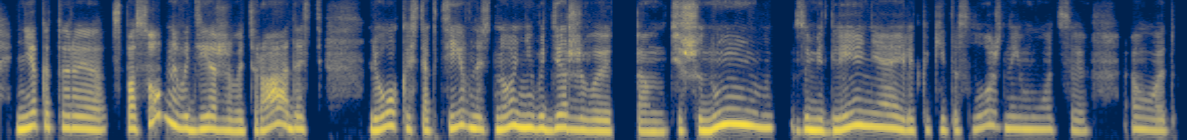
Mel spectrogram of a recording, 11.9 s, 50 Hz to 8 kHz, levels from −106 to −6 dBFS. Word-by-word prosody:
некоторые 225 -3 0
способны 300 - -1
выдерживать 195 -3 0
радость, 220 +2 -2 0.5
лёгкость, 220 0 -1
активность, 225 +2 -1
но 220 +6 +3
не 235 -1 +7
выдерживают, 200 -4 -1 0.2
там, 175 -1 -6
тишину, 235 +7 +4 0.2
замедление 220 +5 +2
или 190 -1 -3
какие-то 190 -1 -11
сложные 220 +2 -8
эмоции. 205 -3 -8 0.4
Э, 215 - -8
вот. 190 -3 -9
210 Hz, 90 wpm, -21 LUFS, 195-235 Hz, 0.5 s, не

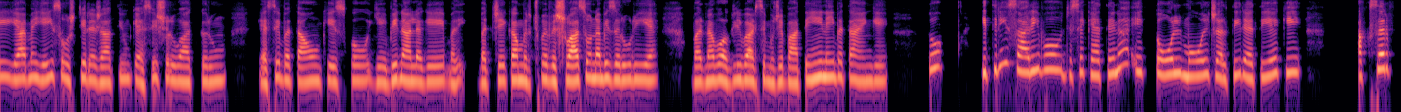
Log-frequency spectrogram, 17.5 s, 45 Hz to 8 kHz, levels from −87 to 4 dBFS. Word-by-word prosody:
या 210 +1 +3
मैं 225 +1 -1
यही 210 +2 0
सोचती 220 -1 -2
रह 200 -1 -1
जाती 180 +2 -2
हूँ 210 0 -3
कैसे 195 +3 -2
शुरुआत 190 -4 0
करूँ, 190 +1 -2 0.4
कैसे 225 +7 -2
बताऊँ 195 -1 0
कि 190 -2 -2
इसको 195 +3 -4
ये 185 -2 -3
भी 195 +4 +1
ना 195 -2 +4
लगे? 185 0 0
भई 175 +1 -5 0.2
बच्चे 180 +3 -2
का 200 0 +5
मुझ 195 -3 +1
पे 210 -1 0
विश्वास 195 +2 +6
होना 215 -1 +4
भी 220 +1 +2
ज़रूरी 205 0 0
है, 195 0 0 0.5
वरना 185 +1 +2
वो 205 - +2
अगली 195 +2 0
बार 200 -1 +4
से 200 - -2
मुझे 185 0 -1
बातें 175 +2 0
ही 220 +3 +5
नहीं 230 0 +4
बताएँगे। 195 -3 -1 0.5
तो 350 +2 0 0.5
इतनी 335 +9 0
सारी 300 0 +4
वो 320 0 +1
जिसे 245 +2 -4
कहते 250 -1 -2
हैं 270 - +2
न 400 +5 -1
एक 285 - -3
तोलमोल 255 -1 +2
चलती 230 +3 -1
रहती 225 -1 -1
है 265 +2 +1
कि, 280 +1 -1 0.7
अक्सर 330 0 +4
205 Hz, 180 wpm, -20 LUFS, 190-240 Hz, 0.7 s, विश्वास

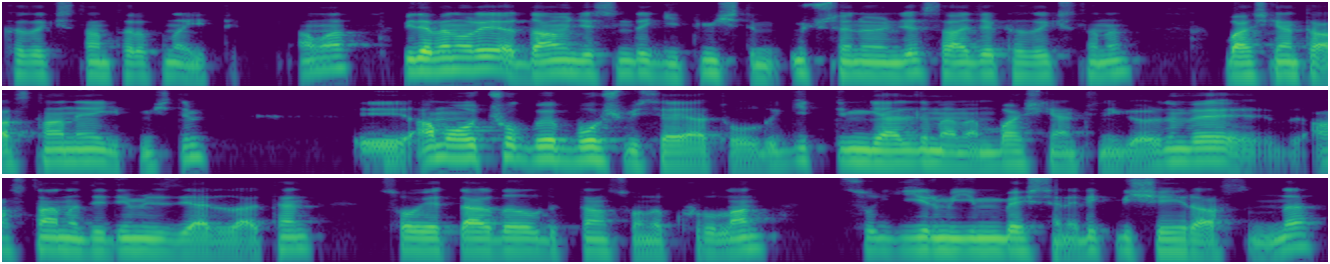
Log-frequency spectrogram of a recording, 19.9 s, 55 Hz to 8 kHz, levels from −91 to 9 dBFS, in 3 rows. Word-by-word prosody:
Kazakistan 115 -1 -4
tarafına 105 -1 -4
gittik 90 0 -13 0.3
ama 155 +2 0 0.3
bir 135 - +3
de 140 - +10
ben 145 +1 +6
oraya 155 +1 +5
daha 120 +3 +6
öncesinde 125 0 -1
gitmiştim. 105 -1 -5
3 125 - -4
sene 115 -1 +1
önce 110 +3 +1
sadece 115 -1 +1
Kazakistan’ın 110 +2 -4 0.5
başkenti 110 +1 +3
Astana’ya 120 0 +1
gitmiştim, 100 +8 -7 0.7
eee, 335 0 -2
ama 145 +2 +5
o 145 0 +4
çok 150 -4 -1
böyle 135 -2 +5
boş 135 -2 +4
bir 105 - -2
seyahat 100 +1 -1
oldu. - - -6
Gittim, 120 +1 -2
geldim 110 0 +3
hemen 95 0 -2
başkentini 105 -3 -4
gördüm 120 +3 -2
ve 125 +7 +2 0.2
Astana 115 0 0
dediğimiz 110 -1 -1
yer - - 0
zaten 120 0 -3 0.3
Sovyetler 110 -1 +2
dağıldıktan 105 -1 -1
sonra 95 -1 -7
kurulan, 110 +4 -1 0.4
su, 115 - -9
20-25 110 0 +2
senelik 115 0 -7
bir 115 - -5
şehir 105 -1 -1
aslında. 140 +6 -2
115 Hz, 145 wpm, -23 LUFS, 105-125 Hz, 0.7 s, de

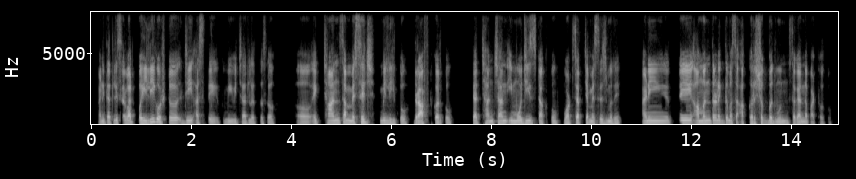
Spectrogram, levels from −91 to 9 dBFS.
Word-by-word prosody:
आणि 130 +2 -3
त्यातली 145 +3 0
सर्वात 160 +2 +2
पहिली 165 +6 +4
गोष्ट 190 -4 +1 0.3
जी 150 +1 +2
असते 125 -2 -4
तुम्ही 130 +2 -7
विचारलत 130 0 -4
तसं, 125 0 -7 0.5
अ - - -5 0.2
एक 130 -1 -2
छानसा 160 +3 +4
मेसेज 155 +2 +2 0.2
मी 150 0 0
लिहितो, 135 0 -4 0.2
ड्राफ्ट 130 0 +5
करतो. 130 0 -2 0.4
त्यात 140 - +4
छान-छान 145 +2 0
इमोजीज 145 +1 +1
टाकतो, 135 0 -3
WhatsAppच्या 135 +2 0
मेसेजमध्ये 130 0 -2 0.5
आणि 145 0 +3 0.2
ते 165 0 +5 0.3
आमंत्रण 155 +3 +3
एकदम 155 +1 -1
असं 145 - -3
आकर्षक 135 +2 -2
बनवून 130 +2 0
सगळ्यांना 125 -2 +1
पाठवतो. 120 +7 -12
140 Hz, 130 wpm, -25 LUFS, 130-150 Hz, 0.5 s, ड्राफ्ट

